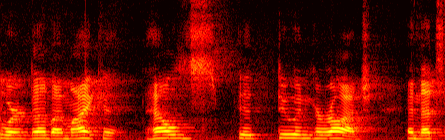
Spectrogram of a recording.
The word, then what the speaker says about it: Howe: Which and I do think it's clever because Mike's last name is spelled Howe. Correct. So it's and people try to call it Howie or anything else but How.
